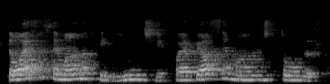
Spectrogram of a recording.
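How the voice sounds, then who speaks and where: A woman's voice: medium pitch, normal speed, a little mellow. Brazilian woman vlogger, mid-range voice, earnest and confiding, speaks straight to the viewer, very echoey room. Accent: Brazilian Portuguese. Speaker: video host sharing grief advice. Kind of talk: personal vlog talk to camera.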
